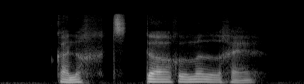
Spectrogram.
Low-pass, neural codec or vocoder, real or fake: 10.8 kHz; codec, 16 kHz in and 24 kHz out, 0.9 kbps, LongCat-Audio-Codec, four codebook decoder; fake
